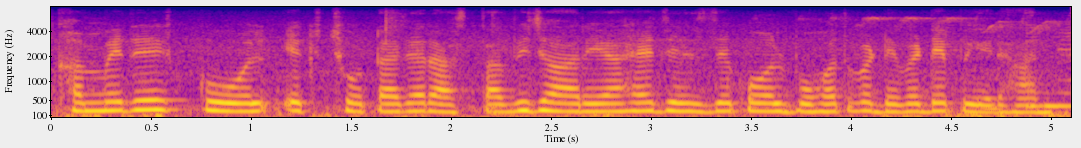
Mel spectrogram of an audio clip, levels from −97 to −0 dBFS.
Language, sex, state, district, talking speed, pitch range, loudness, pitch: Punjabi, female, Punjab, Kapurthala, 210 wpm, 205-225 Hz, -14 LUFS, 215 Hz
